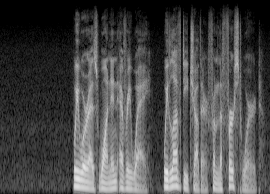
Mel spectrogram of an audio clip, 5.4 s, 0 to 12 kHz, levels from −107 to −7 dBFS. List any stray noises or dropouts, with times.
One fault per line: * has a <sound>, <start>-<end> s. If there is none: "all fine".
all fine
